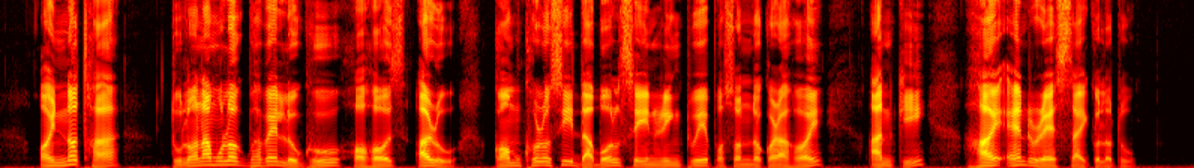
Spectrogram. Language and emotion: Assamese, neutral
